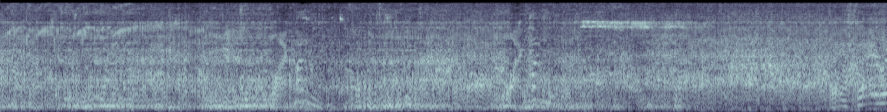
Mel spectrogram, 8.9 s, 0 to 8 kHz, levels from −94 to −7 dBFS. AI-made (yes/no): yes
